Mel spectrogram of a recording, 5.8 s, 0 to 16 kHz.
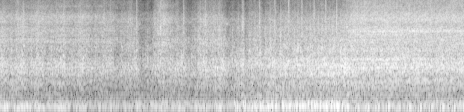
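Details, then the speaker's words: Long-abandoned Ford F100 V8, possibly a 1968, revived and idling: even, steady burble with a constant beat and no knocks or misses plus some hiss; a smooth, healthy idle. "bueno está regulando se escucha nada daño sin pecar en motores serenito hermoso hermoso"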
